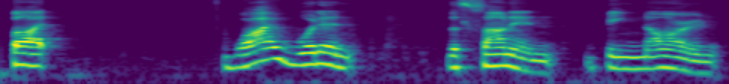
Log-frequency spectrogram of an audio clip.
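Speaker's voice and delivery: normal talking voice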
